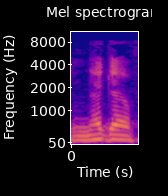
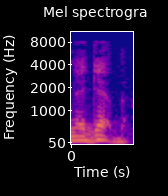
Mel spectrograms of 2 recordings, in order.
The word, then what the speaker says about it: Negev: And why do I say Negev rather than Negeb? Well, it's Hebrew. And the B is said like a V.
